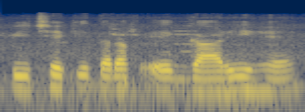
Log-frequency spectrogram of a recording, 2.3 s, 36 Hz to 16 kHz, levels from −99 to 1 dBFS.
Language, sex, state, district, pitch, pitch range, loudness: Hindi, male, Assam, Kamrup Metropolitan, 125 Hz, 115-130 Hz, -18 LUFS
